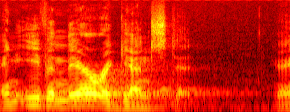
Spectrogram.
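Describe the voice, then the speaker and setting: Audible room echo and noticeable background noise around a man speaking. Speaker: labor law attorney. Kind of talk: lecture.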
